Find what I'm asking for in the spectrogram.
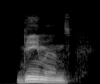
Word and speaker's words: Daemon: They pronounce it demons, and you have Block Daemon as a company, and the logo is literally a cube with horns.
